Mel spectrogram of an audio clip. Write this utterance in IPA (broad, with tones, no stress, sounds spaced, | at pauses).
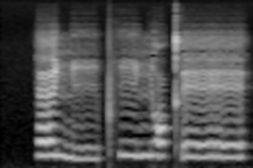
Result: ɛ˦ ɲ iː˨ pʰ iː˦ ɲ ɔ˦ kʼ eː˦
